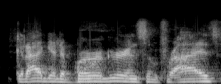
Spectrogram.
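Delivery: put-on American Southern accent, laid over. Asked whether they can do Southern too, Southern US accent. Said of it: "can do southern too?".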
